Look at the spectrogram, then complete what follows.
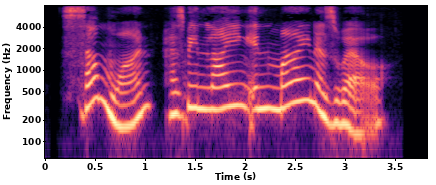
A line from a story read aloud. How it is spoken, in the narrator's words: The others shouted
